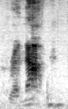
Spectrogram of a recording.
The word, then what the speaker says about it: Renach: The H is silent, right? Yes, but you got to make it sound like he's a Viking. Renach. Renak.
